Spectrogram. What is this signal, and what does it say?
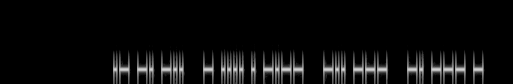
Morse code, heard as a keyed tone, about 37 wpm, 700 Hz. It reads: AND THEY DO NOT
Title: Sets of 4 Words 40wpm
